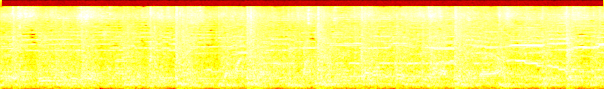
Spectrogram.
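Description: Sri Lankan procession music: dawul drums beaten by a marching troupe, with a shrill reed pipe playing a wavering, held melody over them that slides down near the end.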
